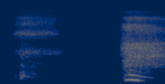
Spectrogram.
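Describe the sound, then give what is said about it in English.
Deep breathing during a guided relaxation exercise: two long, airy breaths, an inhale and an exhale, separated by a silent pause of about a second. “I ask you to close your eyes and let's just breathe for a second.”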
